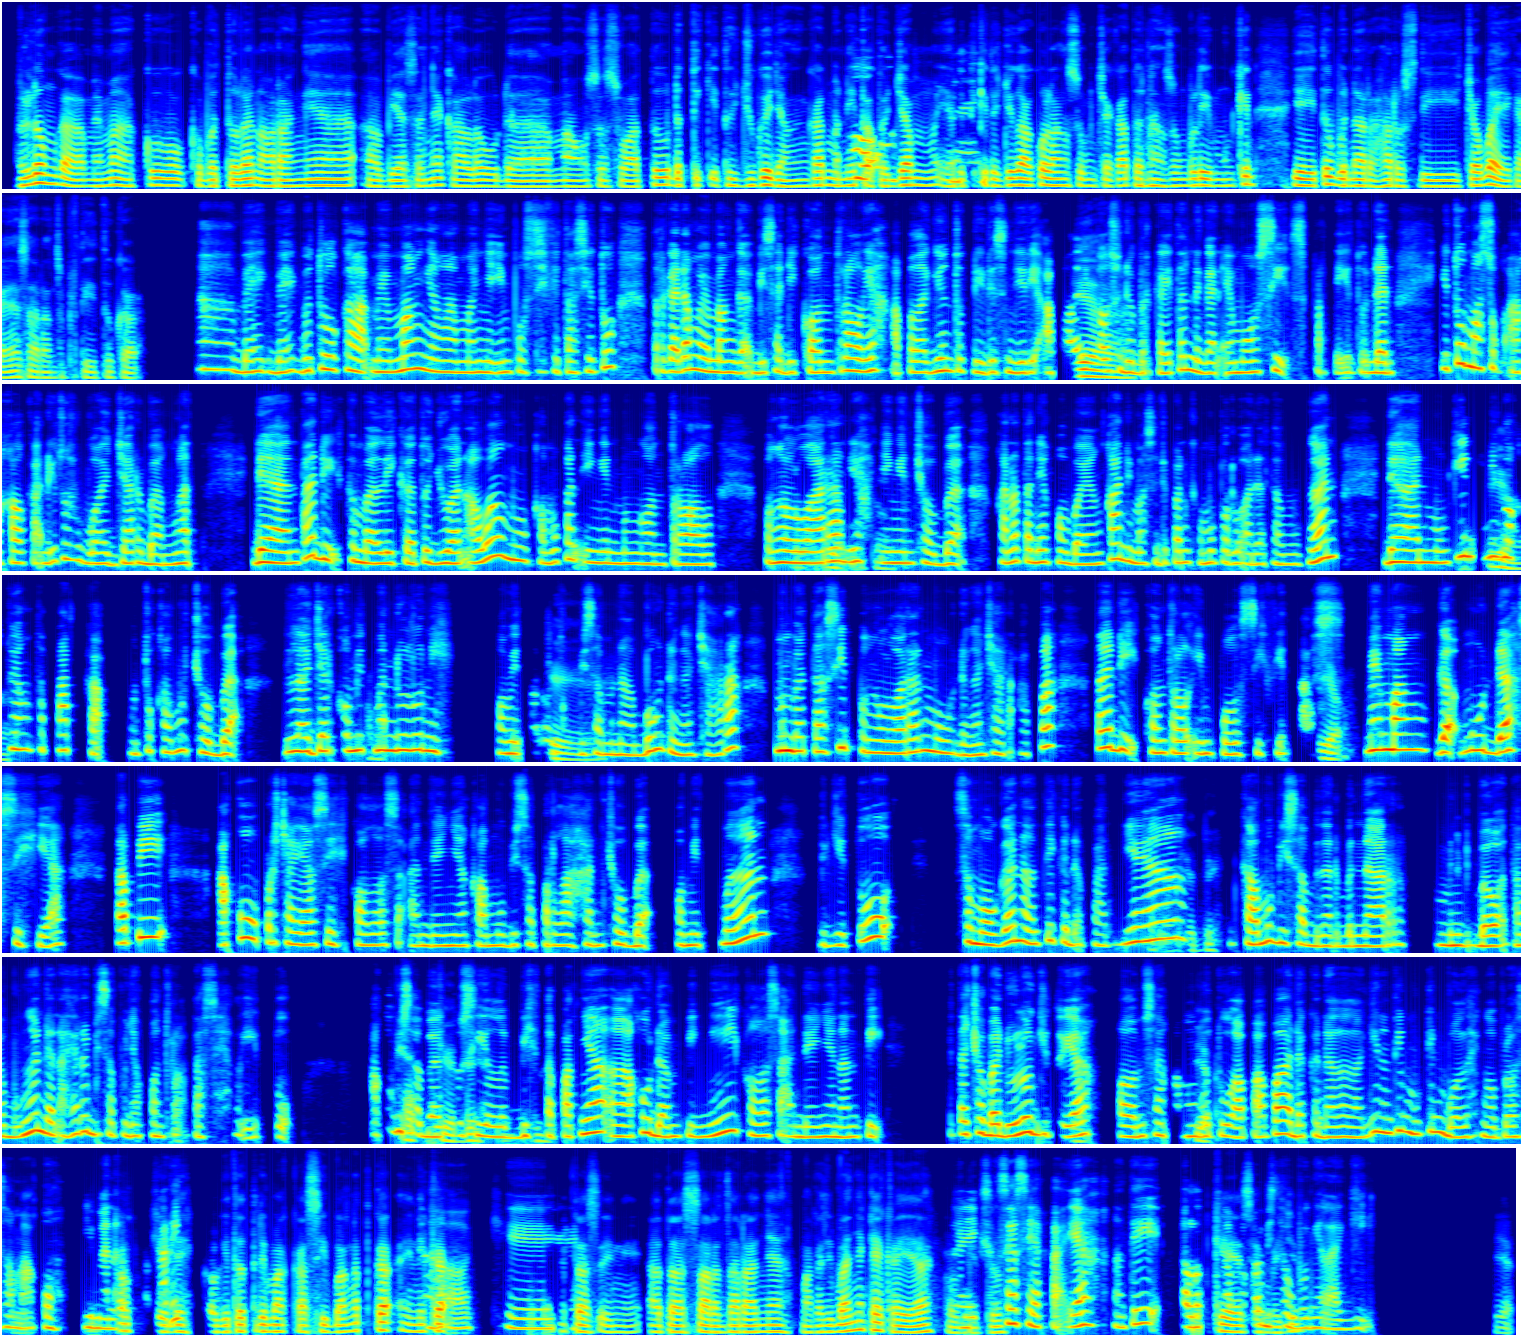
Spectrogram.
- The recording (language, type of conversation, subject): Indonesian, advice, Bagaimana banyaknya aplikasi atau situs belanja memengaruhi kebiasaan belanja dan pengeluaran saya?
- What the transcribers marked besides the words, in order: in English: "checkout"; other background noise; tapping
